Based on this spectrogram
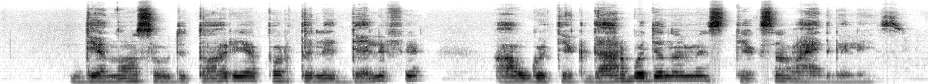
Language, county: Lithuanian, Klaipėda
